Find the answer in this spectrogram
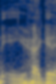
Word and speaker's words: Eragon: Rhymes with dragon. But the idea of... Do you mean Eragon? Yes, I mean Eragon Aragon.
